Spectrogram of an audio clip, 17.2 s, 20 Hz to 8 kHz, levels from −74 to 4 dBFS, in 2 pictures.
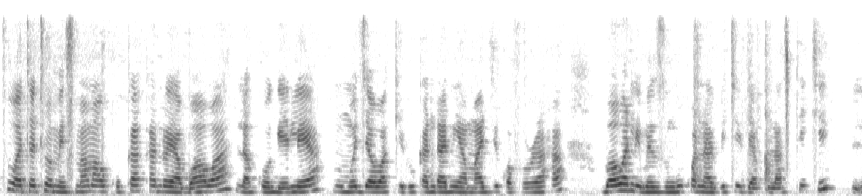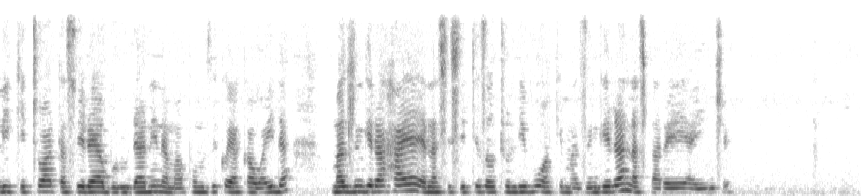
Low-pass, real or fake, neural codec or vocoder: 7.2 kHz; real; none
